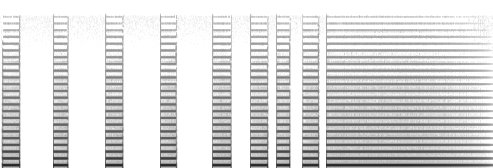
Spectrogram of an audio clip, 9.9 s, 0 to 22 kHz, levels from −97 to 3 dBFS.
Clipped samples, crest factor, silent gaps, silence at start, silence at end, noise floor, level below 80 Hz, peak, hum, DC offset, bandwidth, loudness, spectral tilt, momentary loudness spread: under 0.1%; 4 dB; none; 0.05 s; 0.05 s; -85 dBFS; -58 dBFS; -14 dBFS; none; under 0.1%; 16.5 kHz; -17 LUFS; -0.5 dB/octave; 9 LU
